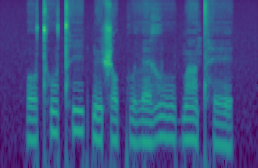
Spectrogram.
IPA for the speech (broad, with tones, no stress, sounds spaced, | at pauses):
o˨ tʰ u˦ tʰ iː˦ k͡p ĩ˨ ʃ ɔ˨ kʷ ɪ˨ l ɛ˨ ɣ uː˦˨ b ã˦˨ tʰ e˨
